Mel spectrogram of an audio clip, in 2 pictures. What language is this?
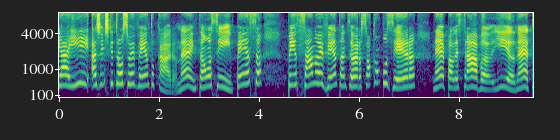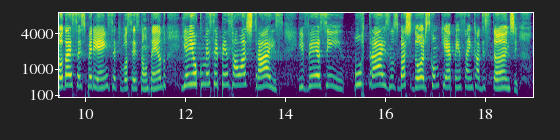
Portuguese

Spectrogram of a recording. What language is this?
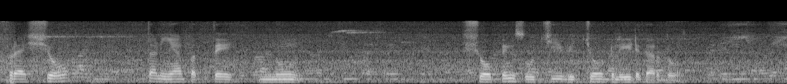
Punjabi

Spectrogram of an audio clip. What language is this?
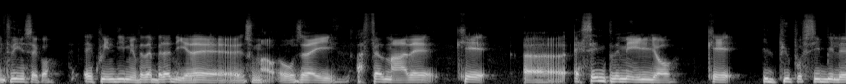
Italian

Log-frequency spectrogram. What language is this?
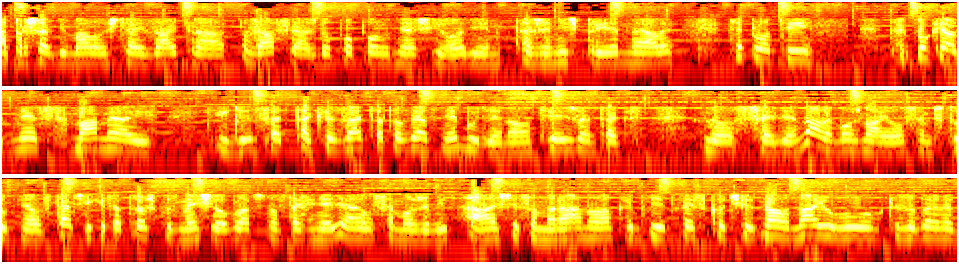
Slovak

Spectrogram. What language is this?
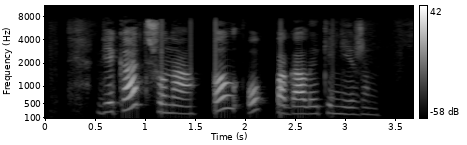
Mari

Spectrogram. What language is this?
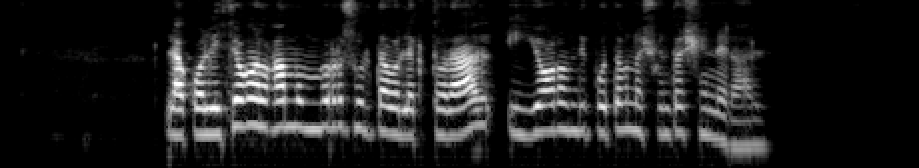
Asturian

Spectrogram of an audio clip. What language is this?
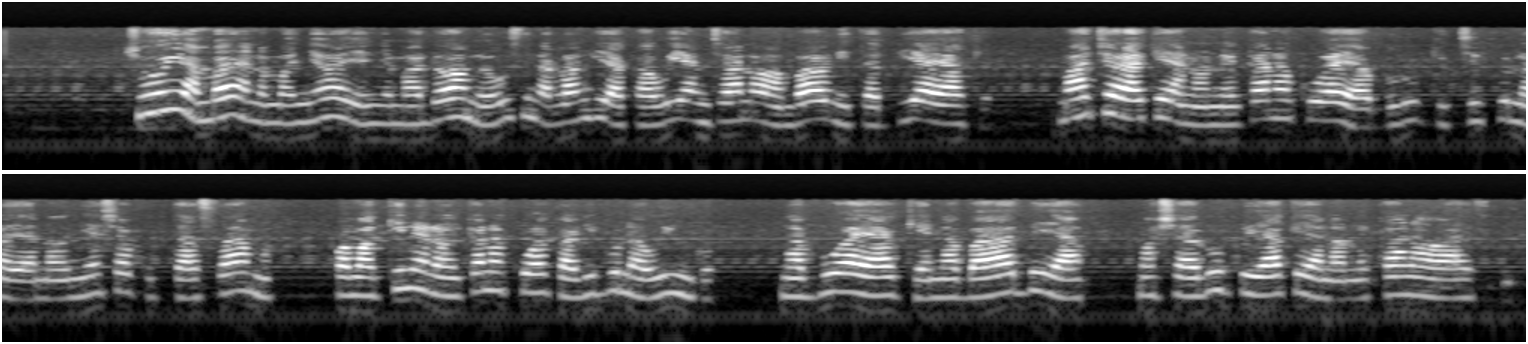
Swahili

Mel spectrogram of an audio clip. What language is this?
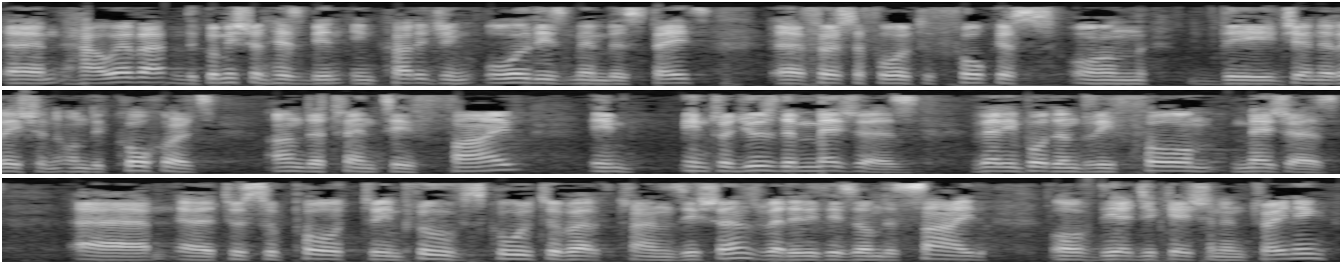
English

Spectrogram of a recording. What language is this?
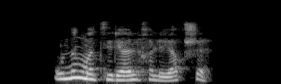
Bashkir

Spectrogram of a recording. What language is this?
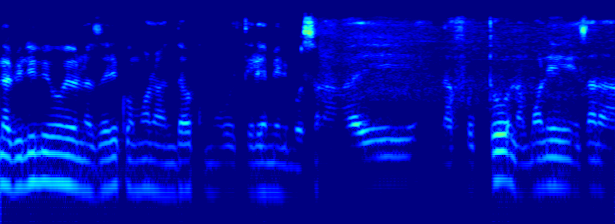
Lingala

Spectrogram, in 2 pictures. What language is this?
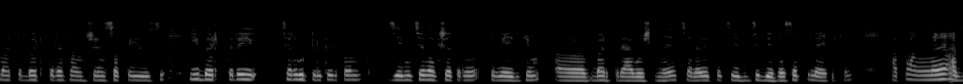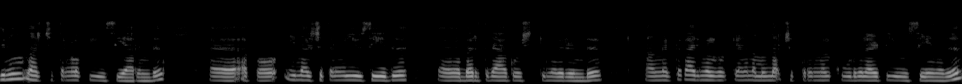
Malayalam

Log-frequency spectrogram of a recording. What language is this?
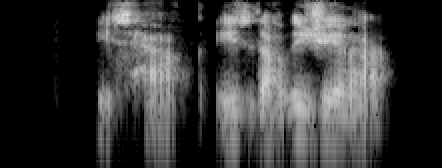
Kabyle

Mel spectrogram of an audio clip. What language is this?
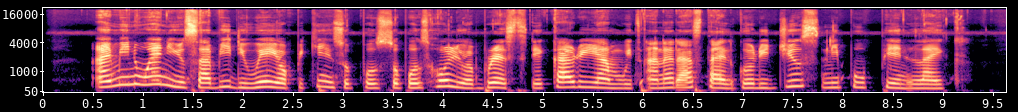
Nigerian Pidgin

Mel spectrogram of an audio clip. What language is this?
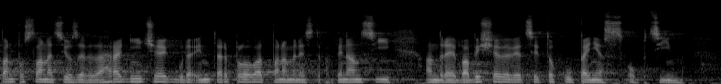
Czech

